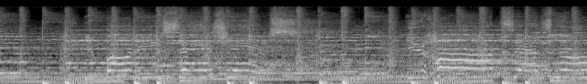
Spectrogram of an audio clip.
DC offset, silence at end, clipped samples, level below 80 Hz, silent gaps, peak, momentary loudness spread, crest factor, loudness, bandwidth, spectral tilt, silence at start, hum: under 0.1%; 0 s; under 0.1%; -24 dBFS; none; 0 dBFS; 6 LU; 14 dB; -13 LUFS; 16.5 kHz; -3.5 dB/octave; 0 s; none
